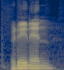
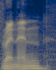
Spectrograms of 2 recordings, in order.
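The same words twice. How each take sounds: First: The name is said with Japanese-style sounds. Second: The name is said with English-style sounds. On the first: "pronounce it like the Japanese way, just Renan" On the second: "if you wanted to be Western about it and the way that I pronounce it"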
